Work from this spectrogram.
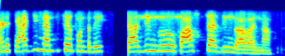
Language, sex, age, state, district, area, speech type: Telugu, female, 45-60, Andhra Pradesh, Guntur, urban, conversation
